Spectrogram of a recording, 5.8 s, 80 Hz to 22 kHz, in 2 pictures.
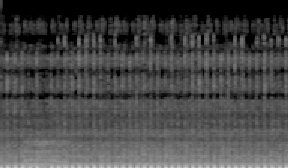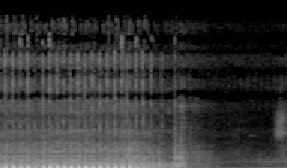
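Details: Yamaha Raptor 700R after fixing high-voltage spikes from overcharging: single-cylinder thumping at a steady, even beat of about three and a half per second, then shut off. It idles smoothly with no misfire.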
